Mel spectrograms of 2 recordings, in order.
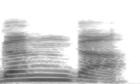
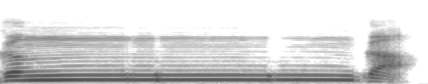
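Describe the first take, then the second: First: The middle nasal is a plain n sound. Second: The middle nasal is an ng sound. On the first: The speaker calls it wrong. "we are not saying Ganga" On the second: The speaker calls it right. "We are saying Ganga"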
